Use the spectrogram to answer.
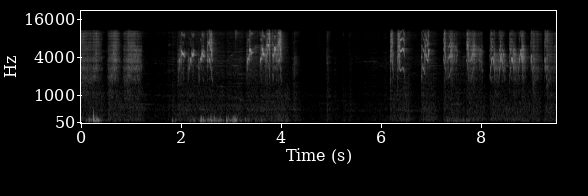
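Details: Sogon song used to coax a silent bird back into singing: bursts of high, harsh chattering with sharp whistled accents, a long quiet gap in the middle, and faint low thumps early on.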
